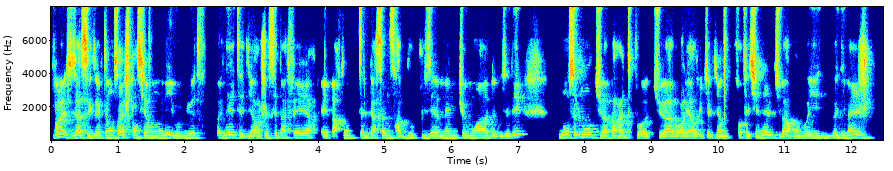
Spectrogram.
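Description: Swiss French guy in his 40s, flat delivery, roomy echo; frank, self-mocking interview guest. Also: mid-range voice, fast. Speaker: personal trainer, podcast guest. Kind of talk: casual interview chat.

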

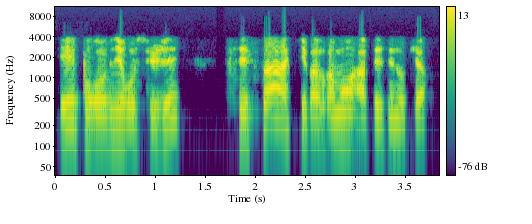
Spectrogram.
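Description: A man who teaches the Quran, explaining slowly in a podcast discussion, hesitant, with many fillers and restarts. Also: fairly high pitch, animated, dry recording, narrow, tinny audio.

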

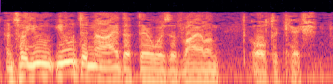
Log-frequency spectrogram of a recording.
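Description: Insistent police lieutenant, swooping delivery. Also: male voice, deep voice, expressive, fairly quick. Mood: probing, skeptical. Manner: insistent, probing questioning. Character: dogged, skeptical police lieutenant, a concerned nephew. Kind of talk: radio drama acting. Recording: dull, hissy old radio broadcast.

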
